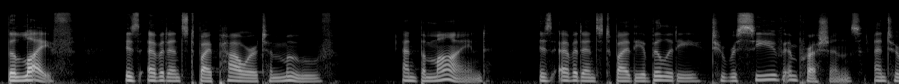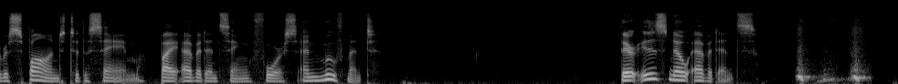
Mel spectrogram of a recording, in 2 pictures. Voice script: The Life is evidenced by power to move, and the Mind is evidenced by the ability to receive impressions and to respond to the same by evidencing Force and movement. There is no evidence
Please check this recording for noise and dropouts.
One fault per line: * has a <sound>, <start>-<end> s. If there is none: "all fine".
* has a whoosh, 16.9-17.7 s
